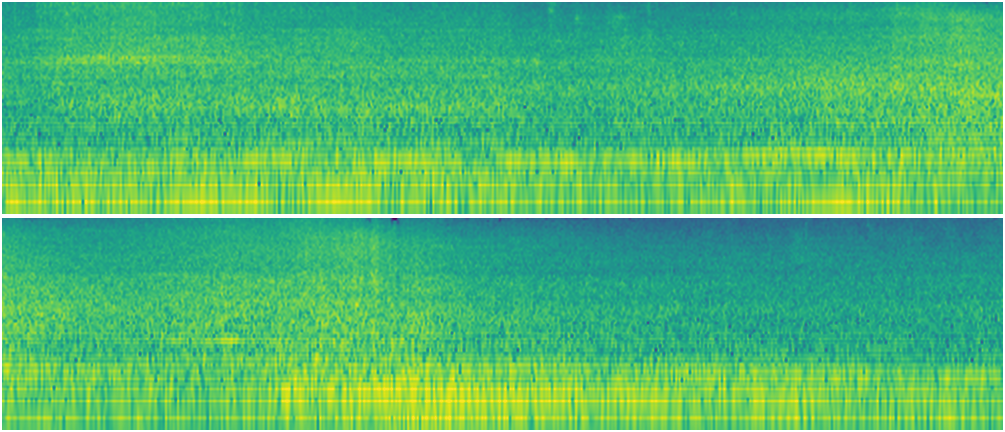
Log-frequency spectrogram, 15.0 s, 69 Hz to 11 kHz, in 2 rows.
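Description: Heavily tuned Nissan GT-R's twin-turbo V6 running at low speed and idling, with a short rise in revs about ten seconds in, over light street traffic.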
